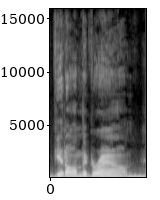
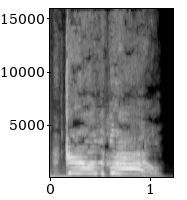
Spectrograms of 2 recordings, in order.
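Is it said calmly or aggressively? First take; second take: calmly; aggressively. First: It is said in a calm, mild way. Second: It is barked in a harsh, commanding way.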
